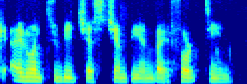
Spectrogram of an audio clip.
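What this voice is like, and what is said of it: Put-on Russian accent. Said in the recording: “Pretty good Russian accent”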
